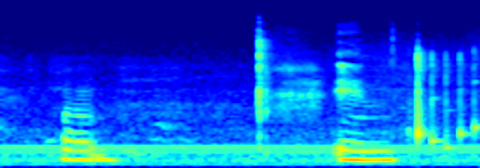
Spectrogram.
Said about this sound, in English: There goes my phone. I was just gonna say, I thought I had lowered the volume.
